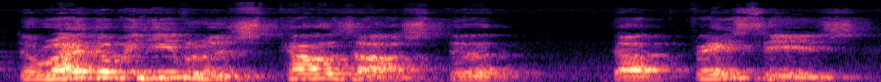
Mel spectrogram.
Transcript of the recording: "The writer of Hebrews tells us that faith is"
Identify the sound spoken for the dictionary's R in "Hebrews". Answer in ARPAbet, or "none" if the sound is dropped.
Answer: L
